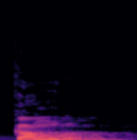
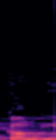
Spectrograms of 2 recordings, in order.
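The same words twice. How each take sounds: First: कम्ब with an audible B after the M; कम्ब as "kum-b", silent B voiced; wrong, B sounded. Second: कम ending on the M; कम with nothing after the M; right, B silent. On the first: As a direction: finish कम्ब on a released "b". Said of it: "इसको लोग क्या पढ़ते हैं". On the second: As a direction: say कम as "kum", lips closing with no B. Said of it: "ये सही sound है". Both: Shown as a demonstration.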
